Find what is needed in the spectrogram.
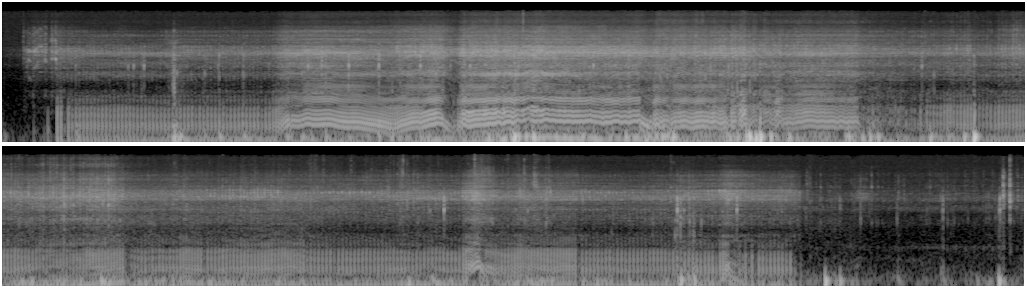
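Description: Honda dirt bike engine running under a rider, revving harder and wavering in pitch for several seconds in the middle, then settling to a lower, steadier note. It drops away near the end as the bike comes to a stop. A few sharp knocks come through as it rides over rough ground.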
